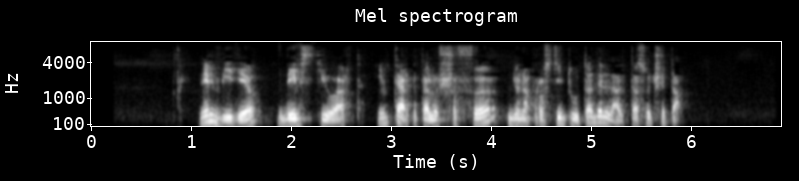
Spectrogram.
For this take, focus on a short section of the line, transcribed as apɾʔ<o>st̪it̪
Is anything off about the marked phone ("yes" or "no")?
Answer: no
